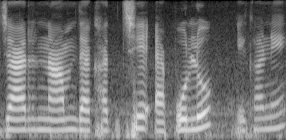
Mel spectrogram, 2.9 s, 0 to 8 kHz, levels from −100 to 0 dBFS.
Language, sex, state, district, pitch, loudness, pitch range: Bengali, female, West Bengal, Kolkata, 230 Hz, -18 LUFS, 215-235 Hz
